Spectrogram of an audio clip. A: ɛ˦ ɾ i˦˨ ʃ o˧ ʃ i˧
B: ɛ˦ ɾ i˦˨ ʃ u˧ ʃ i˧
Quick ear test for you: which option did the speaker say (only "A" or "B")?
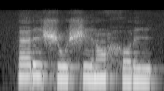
B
